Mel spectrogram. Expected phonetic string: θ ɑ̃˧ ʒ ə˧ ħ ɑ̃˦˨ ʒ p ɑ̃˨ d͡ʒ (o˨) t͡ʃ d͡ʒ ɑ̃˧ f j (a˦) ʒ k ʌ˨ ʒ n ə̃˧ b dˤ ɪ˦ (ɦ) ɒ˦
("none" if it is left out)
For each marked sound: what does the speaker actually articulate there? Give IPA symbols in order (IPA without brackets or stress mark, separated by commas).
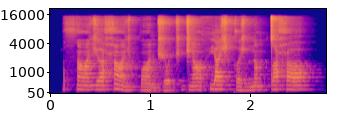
o˨, a˦, ħ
